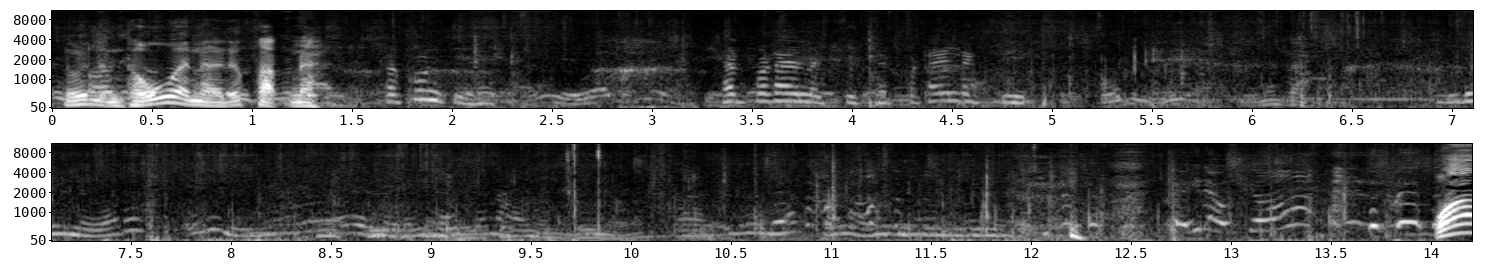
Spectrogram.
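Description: Adult men and women chat nearby.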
